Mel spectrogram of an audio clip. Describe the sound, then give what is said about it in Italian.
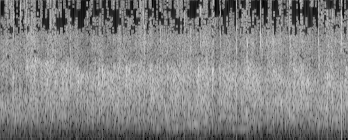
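Audience applause at a book presentation: dense, steady clapping from many hands, holding at an even loudness for the whole few seconds without a break, with no voices standing out. “Pertanto un applauso per Pinuccia.”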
